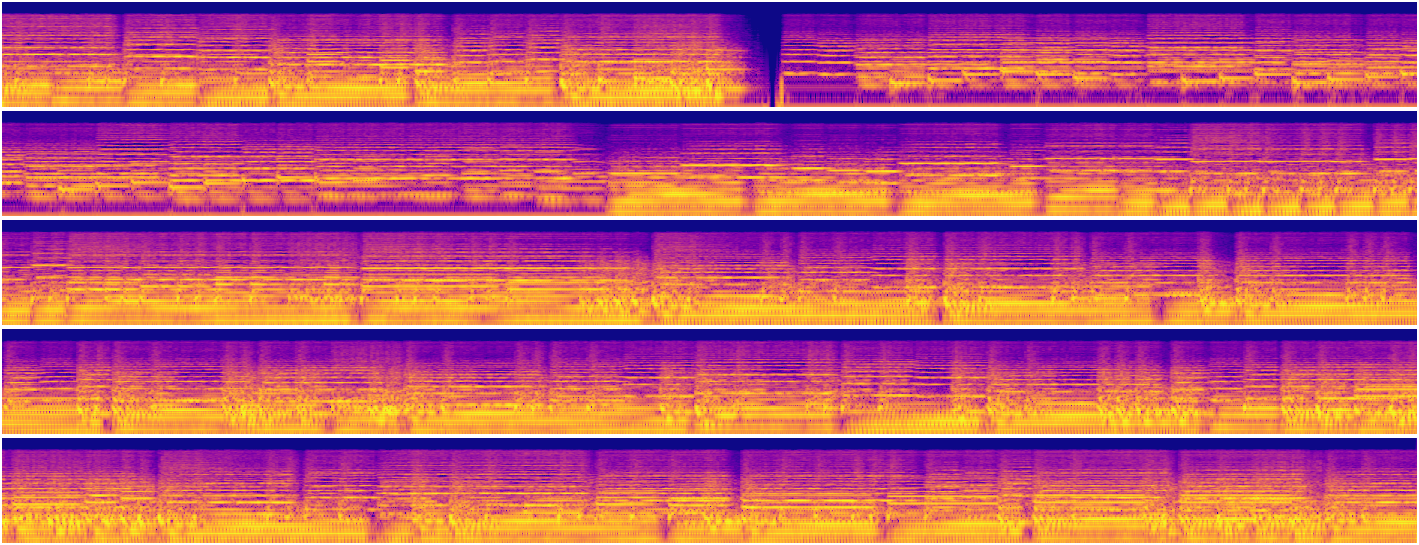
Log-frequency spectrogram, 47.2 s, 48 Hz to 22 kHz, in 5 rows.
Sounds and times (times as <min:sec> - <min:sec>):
Theme music: 0:00.0 - 0:47.1.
